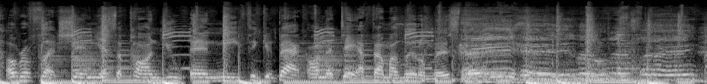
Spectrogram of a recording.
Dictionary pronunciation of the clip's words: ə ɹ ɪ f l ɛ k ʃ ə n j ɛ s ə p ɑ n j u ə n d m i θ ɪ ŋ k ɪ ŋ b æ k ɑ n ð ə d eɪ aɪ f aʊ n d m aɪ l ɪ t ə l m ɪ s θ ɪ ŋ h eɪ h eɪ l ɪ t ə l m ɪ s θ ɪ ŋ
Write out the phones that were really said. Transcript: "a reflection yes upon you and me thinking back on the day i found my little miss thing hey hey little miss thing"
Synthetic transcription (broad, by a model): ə ɹ ɪ f l ɛ k ʃ ə n j ɛ s ə p ɑ n j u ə n m i θ ɪ ŋ k ɪ ŋ b æ k n ð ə d eɪ aɪ f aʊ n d m aɪ l ɪ t l m ɪ s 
